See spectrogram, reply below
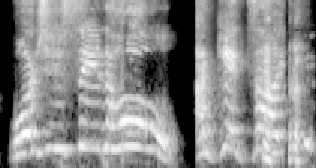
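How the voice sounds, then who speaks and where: A woman hosting a casual interview show, tossing in playful, animated interjections. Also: extremely high pitch, fairly quick. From United States. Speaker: talk show host.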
